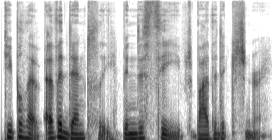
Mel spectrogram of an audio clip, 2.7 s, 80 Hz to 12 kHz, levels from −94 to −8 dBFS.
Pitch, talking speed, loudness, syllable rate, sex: 125 Hz, 175 wpm, -22 LUFS, 6.7 syllables/s, male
